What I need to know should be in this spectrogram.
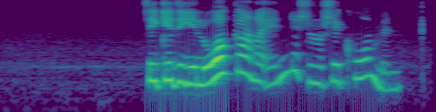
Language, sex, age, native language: Icelandic, female, 12, Icelandic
